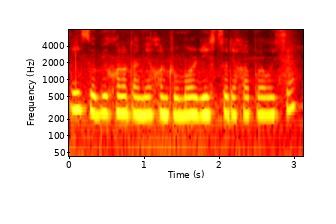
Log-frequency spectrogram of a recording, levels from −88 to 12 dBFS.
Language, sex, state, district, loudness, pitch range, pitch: Assamese, female, Assam, Sonitpur, -14 LUFS, 245-260 Hz, 245 Hz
